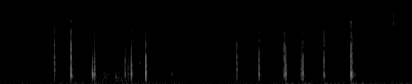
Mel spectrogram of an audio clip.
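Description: Long acrylic nails tap and scratch the lid of a closed, hollow, medium-size pink floral Saviland cardboard box. Twelve quiet, sharp clicks with a hollow mid-range body and bright edges come in two loose bursts, each dying away almost instantly over a faint low hum.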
